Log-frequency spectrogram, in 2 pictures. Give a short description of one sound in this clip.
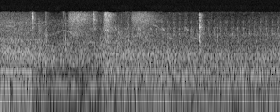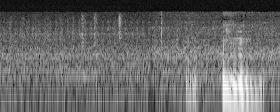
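A tractor engine rumbles.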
